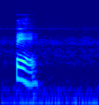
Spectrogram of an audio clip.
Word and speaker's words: pe: As in English, it's pe, pe.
